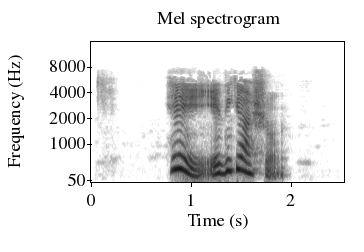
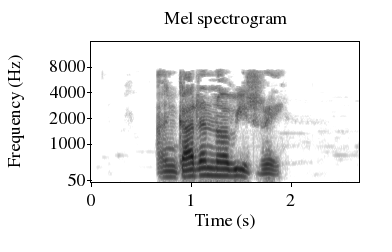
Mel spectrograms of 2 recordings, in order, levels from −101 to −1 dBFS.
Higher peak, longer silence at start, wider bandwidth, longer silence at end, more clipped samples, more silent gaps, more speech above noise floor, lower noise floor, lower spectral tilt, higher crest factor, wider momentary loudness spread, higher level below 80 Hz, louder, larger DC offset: about the same, -4 dBFS vs -2 dBFS; first, 0.8 s vs 0.65 s; about the same, 7.6 kHz vs 7.8 kHz; second, 0.65 s vs 0.8 s; neither; neither; about the same, 64 dB vs 64 dB; about the same, -82 dBFS vs -82 dBFS; about the same, -6.5 dB/octave vs -5.5 dB/octave; about the same, 16 dB vs 20 dB; about the same, 14 LU vs 13 LU; about the same, -60 dBFS vs -64 dBFS; about the same, -18 LUFS vs -19 LUFS; neither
